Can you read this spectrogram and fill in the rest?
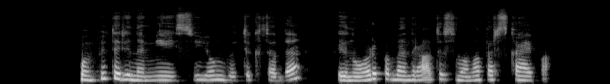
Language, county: Lithuanian, Marijampolė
